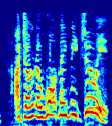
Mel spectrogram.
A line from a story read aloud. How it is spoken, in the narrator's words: Ron gasped again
